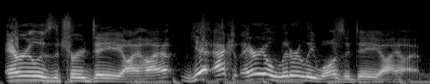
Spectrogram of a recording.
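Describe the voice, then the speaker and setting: A man's voice: on the high side, animated, fast, faint music behind. A middle-aged man streaming live, reading and answering chat in a brash, sarcastic way and swearing freely. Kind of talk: casual livestream chat.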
